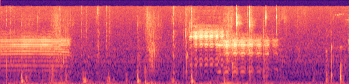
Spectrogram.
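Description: Lambs and sheep bleat in the blocky farming world of Minecraft, several short wavering cries rising over a busy background of clicks and game sounds, moderately loud and close.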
